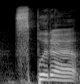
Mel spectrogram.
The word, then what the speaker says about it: Splitr: Splitter is spelt, this is so hard to say, S-P-L-I-T-R. So there's no E there, there's no double T. It's Splitter, like, let's face it, like Grindr.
